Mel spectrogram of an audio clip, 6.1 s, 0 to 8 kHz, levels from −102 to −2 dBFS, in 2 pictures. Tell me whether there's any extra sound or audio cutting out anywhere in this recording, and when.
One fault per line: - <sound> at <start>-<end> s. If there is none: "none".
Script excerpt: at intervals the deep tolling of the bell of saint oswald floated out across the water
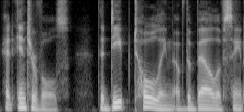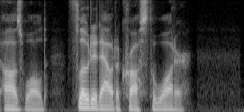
none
